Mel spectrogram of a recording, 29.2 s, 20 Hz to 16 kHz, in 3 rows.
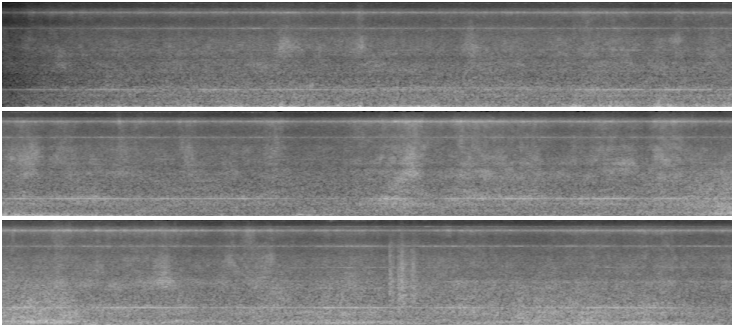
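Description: Boeing 737-800's CFM56-7B turbofan engines at takeoff thrust through the takeoff roll and lift-off: a steady jet roar with a high, steady whine, a deeper rumble swelling in about two-thirds of the way through.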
